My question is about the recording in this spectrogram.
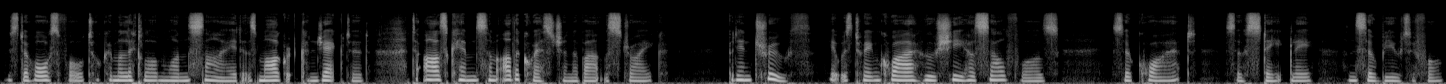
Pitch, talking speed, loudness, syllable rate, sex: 180 Hz, 160 wpm, -24 LUFS, 4.8 syllables/s, female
